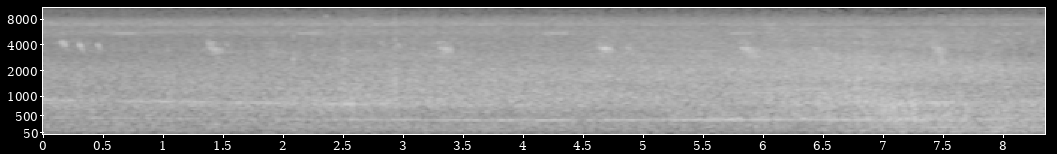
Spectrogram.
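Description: A steady motor hum with a low rumble, swelling somewhat about seven seconds in, with a few faint high chirps over it.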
